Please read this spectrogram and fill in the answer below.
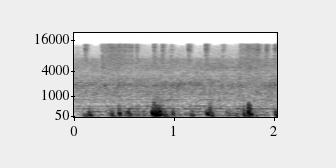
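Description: A few short, muffled low thumps picked up by a microphone, over a faint steady hum.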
